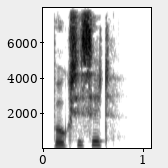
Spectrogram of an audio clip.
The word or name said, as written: buksesæt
